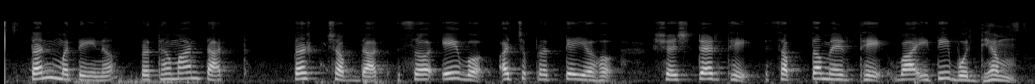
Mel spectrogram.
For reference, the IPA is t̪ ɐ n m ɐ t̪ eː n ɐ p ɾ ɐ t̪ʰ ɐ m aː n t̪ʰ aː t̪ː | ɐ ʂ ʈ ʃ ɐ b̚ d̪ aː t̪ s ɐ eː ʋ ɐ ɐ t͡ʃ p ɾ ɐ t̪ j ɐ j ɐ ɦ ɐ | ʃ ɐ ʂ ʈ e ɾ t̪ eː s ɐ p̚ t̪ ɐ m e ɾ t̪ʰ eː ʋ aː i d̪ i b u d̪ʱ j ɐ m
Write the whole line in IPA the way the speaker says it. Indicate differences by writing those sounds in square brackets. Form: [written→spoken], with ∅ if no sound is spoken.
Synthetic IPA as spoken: t̪ ɐ n m ɐ t̪ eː n ɐ p ɾ ɐ t̪ʰ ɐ m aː n [t̪ʰ→t̪] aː t̪ː | ɐ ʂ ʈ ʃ ɐ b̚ d̪ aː t̪ s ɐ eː ʋ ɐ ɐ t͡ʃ p ɾ ɐ t̪ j ɐ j ɐ ɦ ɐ | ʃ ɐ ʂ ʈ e ɾ [t̪→t̪ʰ] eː s ɐ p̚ t̪ ɐ m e ɾ t̪ʰ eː ʋ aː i [d̪→t̪] i b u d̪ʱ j ɐ m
